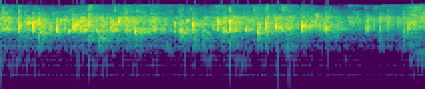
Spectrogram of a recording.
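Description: Eggs frying in a pan give a steady, close sizzle with crackling pops that runs the whole time, with no talk over it.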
